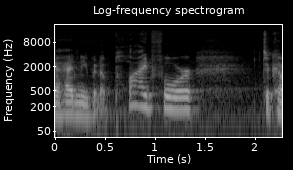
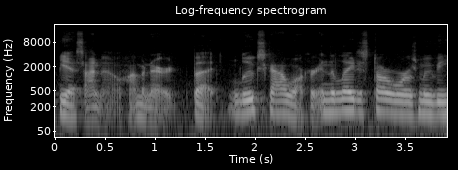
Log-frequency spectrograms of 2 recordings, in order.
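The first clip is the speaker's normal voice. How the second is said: usual speaking voice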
